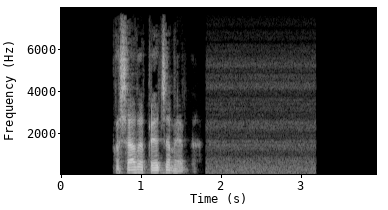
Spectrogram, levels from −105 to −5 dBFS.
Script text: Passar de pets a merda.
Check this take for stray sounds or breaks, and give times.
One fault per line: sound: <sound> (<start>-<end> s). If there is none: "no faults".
no faults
